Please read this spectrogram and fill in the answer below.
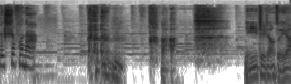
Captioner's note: coughs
